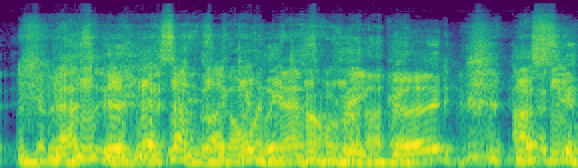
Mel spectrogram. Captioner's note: laughter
